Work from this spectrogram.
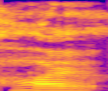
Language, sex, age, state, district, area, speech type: Assamese, female, 45-60, Assam, Jorhat, urban, read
